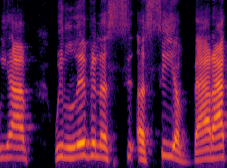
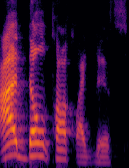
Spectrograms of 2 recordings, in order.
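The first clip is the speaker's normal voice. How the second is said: normal talking voice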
